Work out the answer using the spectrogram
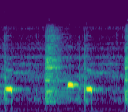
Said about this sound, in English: Do I have my cuckoo clock? Where's my cuckoo clock?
